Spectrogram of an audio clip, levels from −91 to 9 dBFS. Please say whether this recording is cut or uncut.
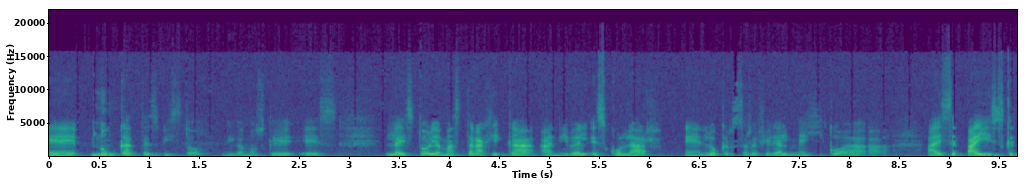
cut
